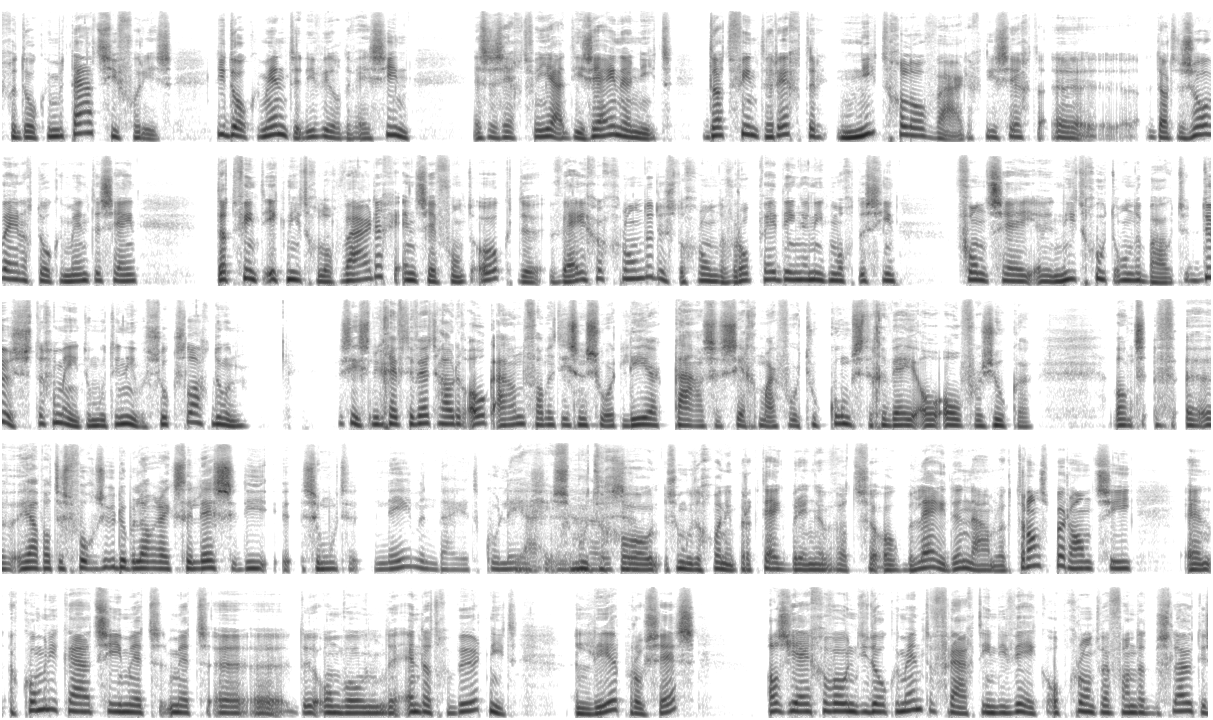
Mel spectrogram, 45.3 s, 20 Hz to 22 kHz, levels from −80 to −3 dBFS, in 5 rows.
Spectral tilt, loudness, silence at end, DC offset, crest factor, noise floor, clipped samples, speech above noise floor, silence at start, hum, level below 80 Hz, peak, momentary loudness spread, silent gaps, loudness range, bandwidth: -4.5 dB/octave; -26 LUFS; 0 s; under 0.1%; 20 dB; -56 dBFS; under 0.1%; 30 dB; 0 s; none; -68 dBFS; -6 dBFS; 8 LU; none; 3 LU; 17 kHz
